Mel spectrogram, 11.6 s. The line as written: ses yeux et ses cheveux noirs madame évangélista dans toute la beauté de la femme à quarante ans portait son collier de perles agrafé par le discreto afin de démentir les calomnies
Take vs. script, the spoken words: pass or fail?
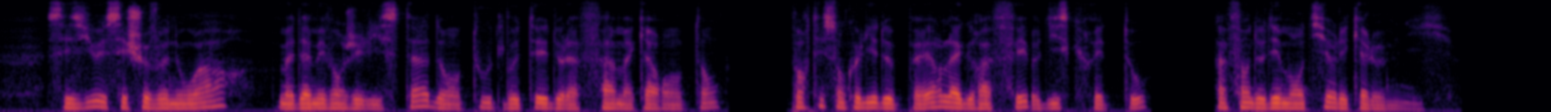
fail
